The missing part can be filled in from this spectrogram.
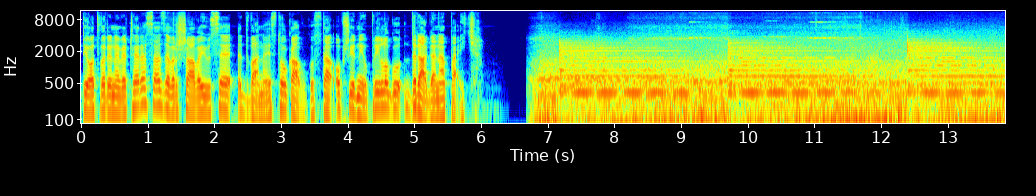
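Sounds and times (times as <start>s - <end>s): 
speech: 0.0s - 6.1s
large clock tower bell ringing: 6.9s - 13.8s.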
